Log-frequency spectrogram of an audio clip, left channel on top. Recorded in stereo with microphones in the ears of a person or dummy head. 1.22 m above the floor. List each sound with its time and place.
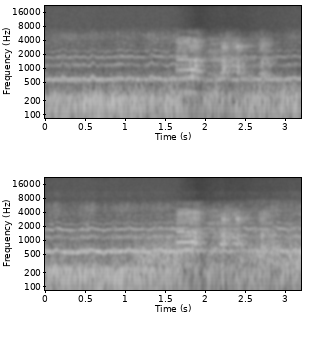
1.6 s laughter: 25° right (ahead or behind), 7.5 m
